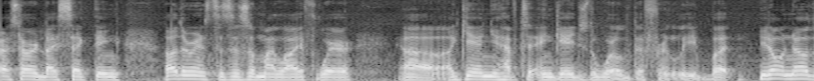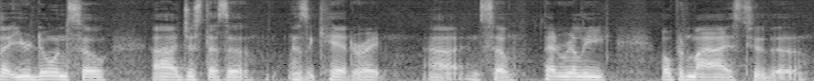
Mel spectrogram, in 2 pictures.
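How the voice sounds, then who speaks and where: A man speaking as a panelist, thoughtful and hesitant, pausing often to find his words. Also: medium pitch, gravelly, dark tone. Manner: thoughtful, hesitant, with many fillers and restarts. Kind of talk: reflective panel discussion.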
